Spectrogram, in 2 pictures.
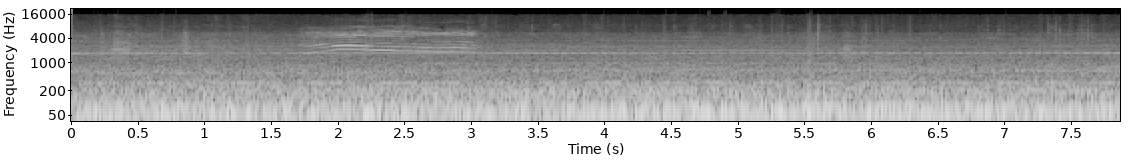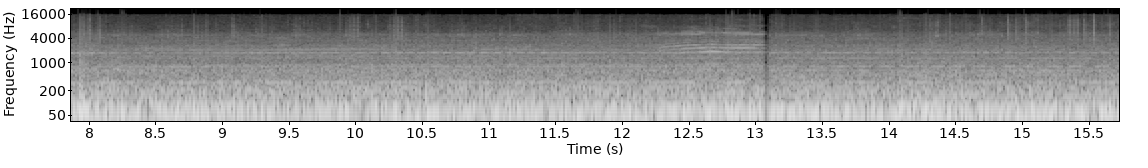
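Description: Airliner cabin noise while taxiing: a loud, steady low rumble from the jet engines with a thin steady whine that fades about halfway through. A short high wavering cry sounds twice, about two seconds in and again about twelve seconds in.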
